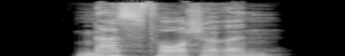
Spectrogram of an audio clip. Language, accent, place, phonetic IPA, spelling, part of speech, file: German, Germany, Berlin, [ˈnasˌfɔʁʃəʁən], nassforscheren, adjective, De-nassforscheren.ogg
- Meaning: inflection of nassforsch: 1. strong genitive masculine/neuter singular comparative degree 2. weak/mixed genitive/dative all-gender singular comparative degree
